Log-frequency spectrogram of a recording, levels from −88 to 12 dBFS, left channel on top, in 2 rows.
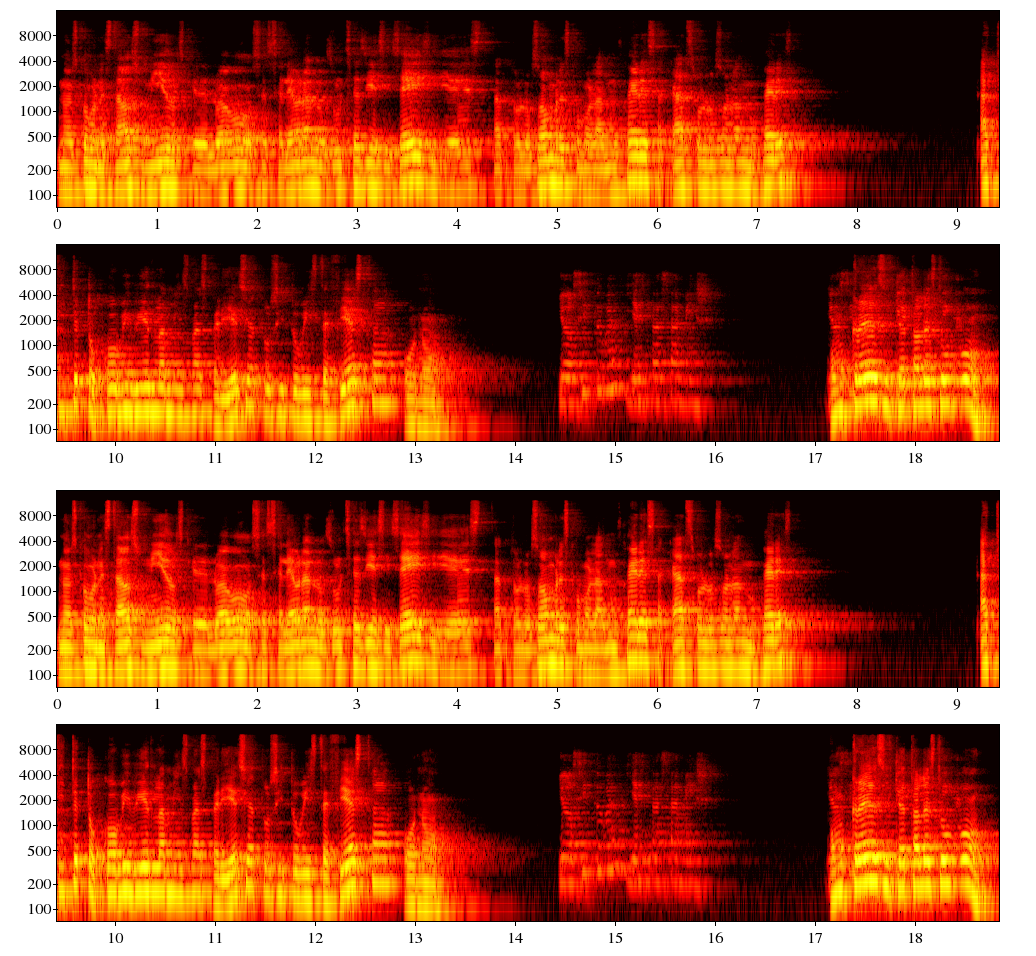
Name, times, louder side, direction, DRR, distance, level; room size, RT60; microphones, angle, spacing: voice 1, 0.0-7.3 9.2-13.3 17.2-18.7, right 1 dB, 90° right, 7 dB, 1.0 m, -20 dB
voice 2, 14.4-15.9 17.1-18.5, left 2 dB, 20° right, -2 dB, 2.9 m, -40 dB
19.5 x 9.6 x 2.9 m, 1.1 s
head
